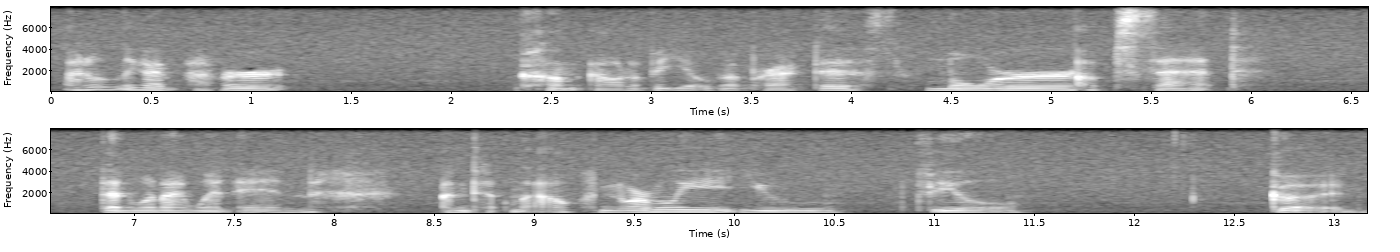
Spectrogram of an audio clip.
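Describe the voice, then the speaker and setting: Young woman, congested, sore throat, whispered chatty storytelling, lower pitch, gravelly, faint hiss. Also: rough recording. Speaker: vlogger. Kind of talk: casual storytime chat.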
